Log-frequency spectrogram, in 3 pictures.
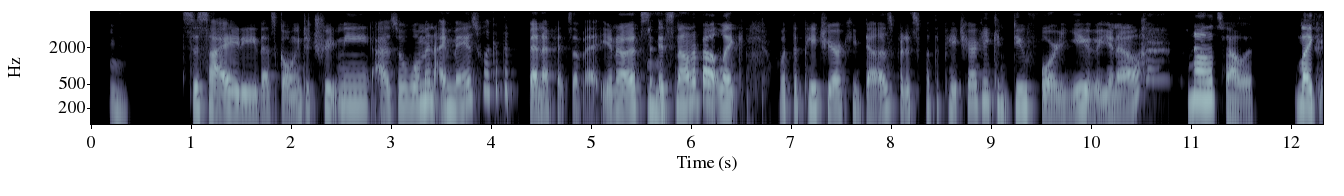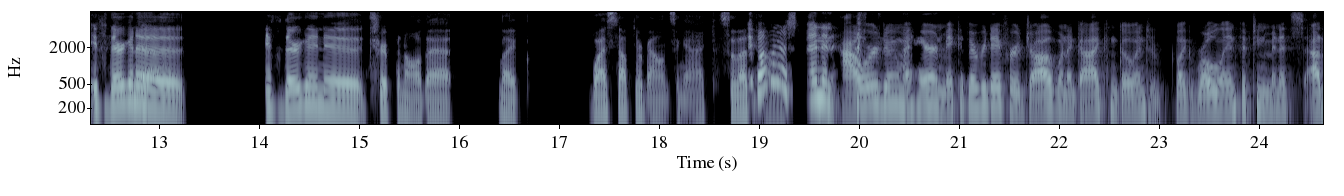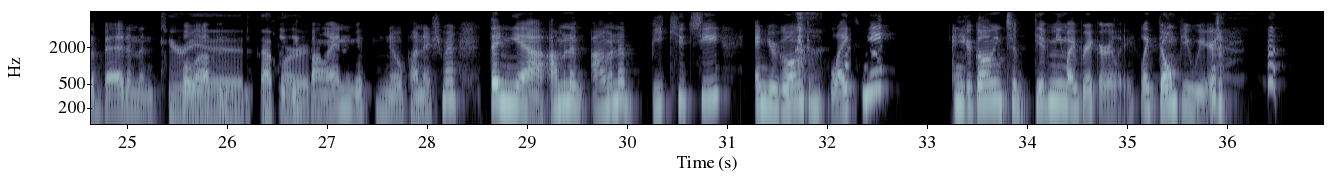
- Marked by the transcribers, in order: laugh; laugh; laugh; laugh
- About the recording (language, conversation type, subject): English, unstructured, Have you experienced favoritism in the workplace, and how did it feel?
